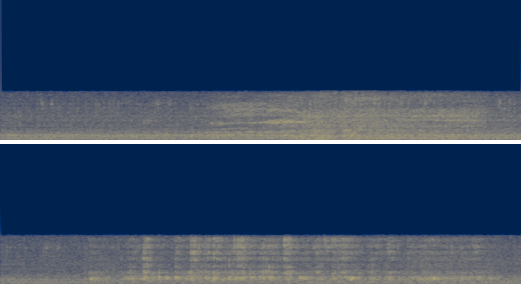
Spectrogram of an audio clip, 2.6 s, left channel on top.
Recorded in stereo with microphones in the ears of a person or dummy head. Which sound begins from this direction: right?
Crushing, at 0.4 s.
